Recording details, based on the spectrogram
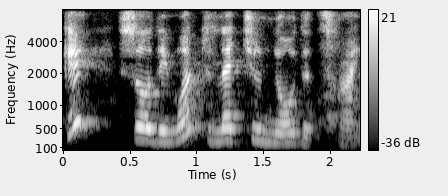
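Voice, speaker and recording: This woman's voice sits at a fairly high pitch, with ordinary pitch variation. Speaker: English teacher. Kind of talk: online class lesson. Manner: slow; hesitant, many fillers.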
